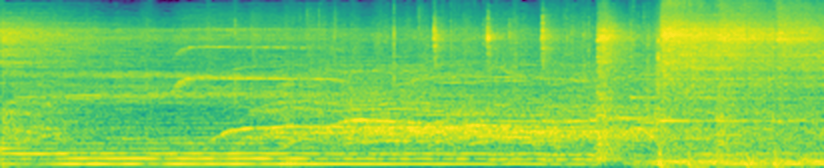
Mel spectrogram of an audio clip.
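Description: Rock band playing live through a club PA: a held chord rings on for about four seconds, then drums and guitars come in together at full volume about five seconds in.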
